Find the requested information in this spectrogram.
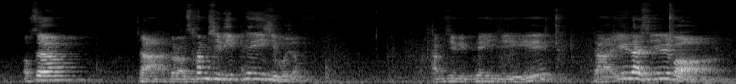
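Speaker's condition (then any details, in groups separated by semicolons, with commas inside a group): No condition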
